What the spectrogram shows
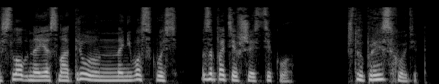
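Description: A woman narrates a first-person fantasy story with lively, expressive delivery. Her voice sits mid-pitch. The recording is dry and close. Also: no echo. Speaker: audiobook narrator.

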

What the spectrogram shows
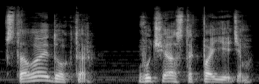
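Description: A steady village policeman who speaks flatly and firmly, as a man plays him. The gravelly voice stays low-key. Faint music runs under this audiobook. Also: a little slow, exaggerated voice. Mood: calm. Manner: calm, businesslike. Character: calm, firm village policeman, middle-aged man.

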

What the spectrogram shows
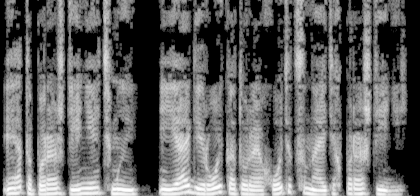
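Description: A woman's voice: on the low side, fairly even intonation, brisk, dark tone, no echo, studio quality, close to an everyday voice. A woman voicing a stubborn young son who insists on fighting, in an impatient tone.

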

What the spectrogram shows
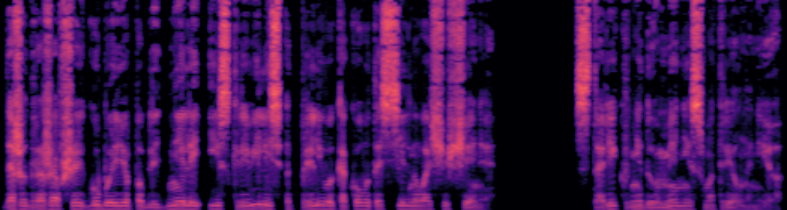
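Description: A man narrating a classic novel in a steady, measured audiobook reading. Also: lowish voice, slightly rough, no echo, clean studio sound. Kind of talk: scripted literary narration.

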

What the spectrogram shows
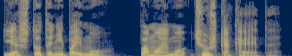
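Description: A man reading as a flustered young aristocrat in an audiobook, bleating and easily rattled. His low voice jumps up and down, and the sound is dry and close. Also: very animated, moderate pace, dry recording. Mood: pleading.

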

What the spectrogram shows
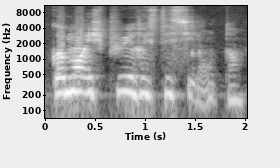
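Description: A woman's voice: medium pitch, normal speed, fairly bright tone, breathy edge. A woman voicing Blanquette, a wistful young goat. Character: young female goat longing for freedom. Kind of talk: storybook reading.

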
